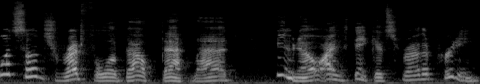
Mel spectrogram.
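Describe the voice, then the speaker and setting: A woman's put-on character voice, medium in pitch and fairly slow. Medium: read story. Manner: breezy, self-assured.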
